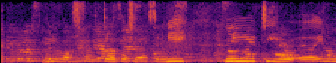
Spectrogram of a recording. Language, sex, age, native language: Icelandic, male, 11, Icelandic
